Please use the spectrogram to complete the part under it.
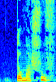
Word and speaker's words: Томашов: Она называется «Тамашев», но знаменитая Томашов, по-моему, Томашов, так, да. Правильно? – А я вот с ударениями не точен.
